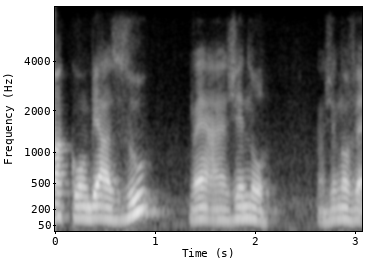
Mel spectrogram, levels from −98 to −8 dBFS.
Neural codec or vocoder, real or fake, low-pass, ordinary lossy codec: none; real; 7.2 kHz; Opus, 16 kbps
